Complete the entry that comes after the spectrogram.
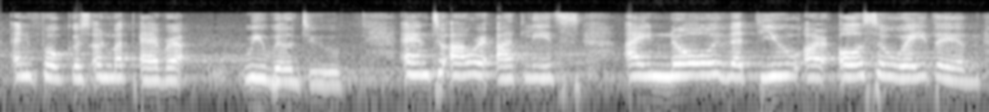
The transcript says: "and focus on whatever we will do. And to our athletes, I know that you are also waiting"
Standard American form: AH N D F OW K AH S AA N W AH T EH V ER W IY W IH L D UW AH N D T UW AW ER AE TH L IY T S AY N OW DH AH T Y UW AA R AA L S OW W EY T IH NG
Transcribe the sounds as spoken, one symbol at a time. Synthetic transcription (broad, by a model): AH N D F OW K AH S AA N W AH T EH V ER W IY W IH L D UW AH N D T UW AW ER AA T L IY T S AY N OW DH AH T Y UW AA R AA L S OW W EY T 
